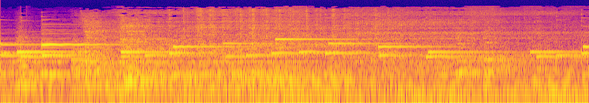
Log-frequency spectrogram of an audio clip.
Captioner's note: entity laughs and growls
